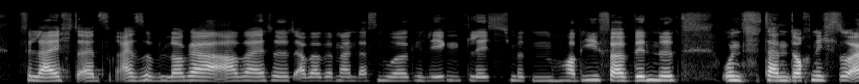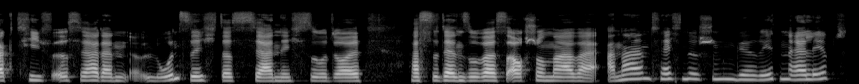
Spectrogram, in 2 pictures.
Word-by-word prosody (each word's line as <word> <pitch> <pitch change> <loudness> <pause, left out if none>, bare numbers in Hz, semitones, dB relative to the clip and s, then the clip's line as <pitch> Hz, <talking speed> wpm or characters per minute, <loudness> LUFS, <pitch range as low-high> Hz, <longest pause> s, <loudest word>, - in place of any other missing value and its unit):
vielleicht 175 -2 +2
als 165 0 -3
Reiseblogger 180 0 -1
arbeitet, 180 +1 +1
aber 170 +1 -4
wenn 180 0 -9
man 175 -1 -7
das 160 0 -11
nur 175 -2 -6
gelegentlich 180 0 -6 0.2
mit 180 -1 -11
'n 175 0 -15
Hobby 195 +3 0
verbindet 190 +1 +4 0.4
und 195 0 +1
dann 180 -2 +6
doch 175 0 +4
nicht 195 -2 -1
so 190 - +3
aktiv 190 +1 +2
ist, 180 0 -4
ja, 185 0 +3
dann, 175 -2 -2
äh, - - -12
lohnt 175 +10 -3
sich 185 0 -3
das 175 0 -4
ja 165 -2 +4
nicht 165 0 -7
so 165 -1 -4
doll. 165 +1 +1 0.5
Hast 175 -2 0
du 180 - -3
denn 180 -1 +3
so 175 0 -3
was 180 -1 +4
auch 170 +1 +4
schon 185 -2 -2
mal 170 -1 +3
bei 170 - +1
anderen 245 +9 -1
technischen 245 -1 -4
Geräten 220 +3 -5
erlebt? 235 +5 -2
180 Hz, 155 wpm, -22 LUFS, 175-195 Hz, 0.5 s, dann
